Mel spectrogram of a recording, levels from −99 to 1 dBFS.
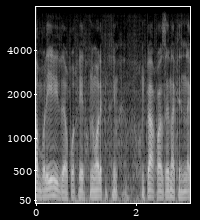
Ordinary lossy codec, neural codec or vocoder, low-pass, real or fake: none; autoencoder, 22.05 kHz, a latent of 192 numbers a frame, VITS, trained on many speakers; 7.2 kHz; fake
